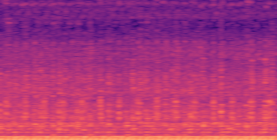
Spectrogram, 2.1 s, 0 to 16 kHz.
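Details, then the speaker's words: Tohatsu MFS 40A jet outboard running at about 45 PSI fuel pressure, hot day, fuel screen half full: steady idle with fast pulsing chatter and thin whine; the recently replaced low-pressure fuel pump is making a noise. "That is the low pressure pump right there, and it's making a noise"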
